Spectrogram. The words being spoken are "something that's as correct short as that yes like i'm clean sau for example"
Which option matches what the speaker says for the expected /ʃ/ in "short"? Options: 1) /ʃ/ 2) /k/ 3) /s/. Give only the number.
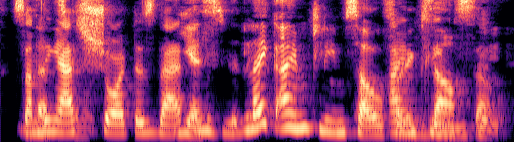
1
